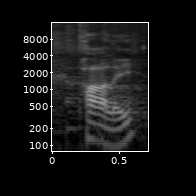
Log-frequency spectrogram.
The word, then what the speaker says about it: Parlee: do you pronounce your name and how you spell it yeah it's uh p-a-r-l-e-e Pali it's an Asian Sanskrit language from uh Thailand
